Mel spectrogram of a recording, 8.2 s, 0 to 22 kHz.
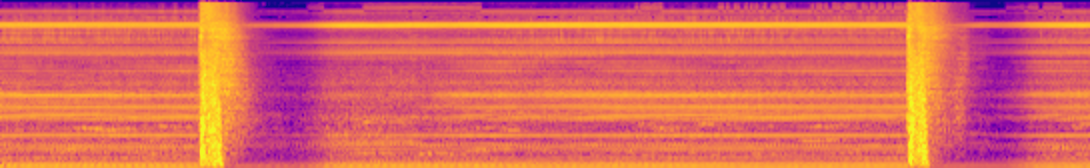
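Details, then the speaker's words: Daikin R32 inverter air conditioner after repairing the board for error L5 (compressor not running): two sharp clicks, then a steady, even hum with a high whine as the compressor starts and runs normally. "rồi Block chạy được luôn Chỉ cần nghe tiếng đề thôi là đã có thể biết được Block có chạy được hay không các bạn"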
